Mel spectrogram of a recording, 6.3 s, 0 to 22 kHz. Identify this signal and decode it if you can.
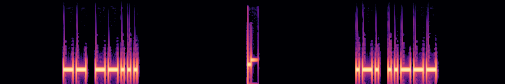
Morse code, heard as a keyed tone, about 30 wpm, 700 Hz. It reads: M 7 R 2
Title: Single-Letter Single-Number 30wpm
